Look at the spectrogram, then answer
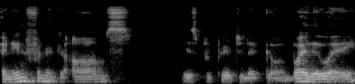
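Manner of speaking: ordinary delivery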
